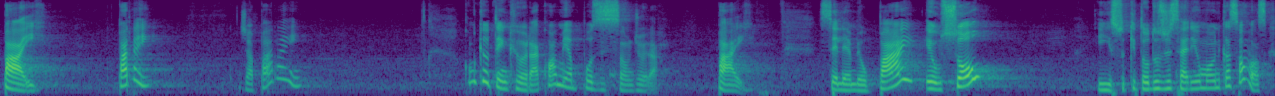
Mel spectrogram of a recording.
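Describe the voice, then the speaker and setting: A woman preaching a sermon who talks straight to the congregation and mimics people in a lively way. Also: high-pitched. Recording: long echo of a church hall.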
